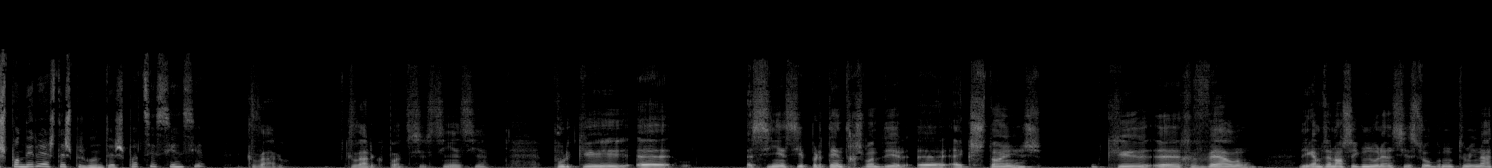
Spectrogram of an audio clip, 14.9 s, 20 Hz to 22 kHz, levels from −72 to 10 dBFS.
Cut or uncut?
uncut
